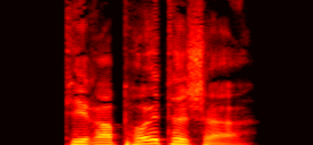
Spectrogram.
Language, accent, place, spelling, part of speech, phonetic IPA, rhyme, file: German, Germany, Berlin, therapeutischer, adjective, [teʁaˈpɔɪ̯tɪʃɐ], -ɔɪ̯tɪʃɐ, De-therapeutischer.ogg
- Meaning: inflection of therapeutisch: 1. strong/mixed nominative masculine singular 2. strong genitive/dative feminine singular 3. strong genitive plural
